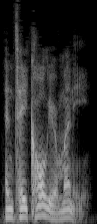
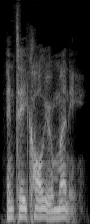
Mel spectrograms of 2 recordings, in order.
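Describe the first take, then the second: No difference in how they are said.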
